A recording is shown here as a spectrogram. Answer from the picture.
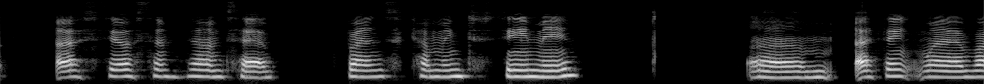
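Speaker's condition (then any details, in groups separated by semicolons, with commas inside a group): ALS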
